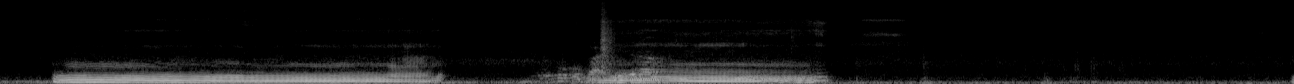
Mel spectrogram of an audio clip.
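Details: French Bulldog asleep, giving a long, steady, droning snore of about four seconds, then a second rougher, wavering snore, followed by quiet room noise.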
